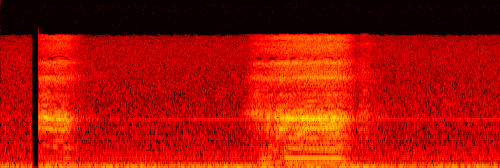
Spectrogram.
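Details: Snoring during sleep recorded with the SnoreLab phone app: a long, low, rumbling breath with droning vibration between quieter stretches of breathing.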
